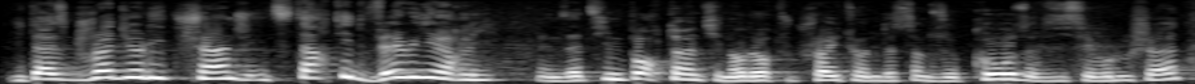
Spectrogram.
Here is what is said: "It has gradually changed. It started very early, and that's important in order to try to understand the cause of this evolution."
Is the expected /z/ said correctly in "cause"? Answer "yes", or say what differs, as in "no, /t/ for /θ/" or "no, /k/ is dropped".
yes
